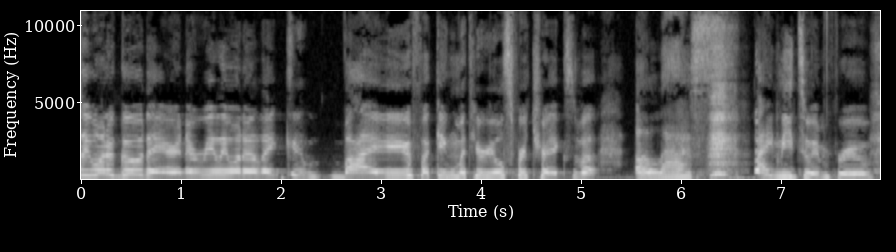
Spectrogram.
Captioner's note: laughs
